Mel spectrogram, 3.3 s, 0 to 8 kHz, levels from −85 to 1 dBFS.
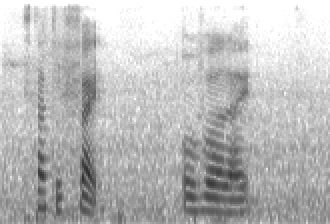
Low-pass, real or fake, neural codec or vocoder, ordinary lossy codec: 7.2 kHz; fake; codec, 16 kHz, 6 kbps, DAC; none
